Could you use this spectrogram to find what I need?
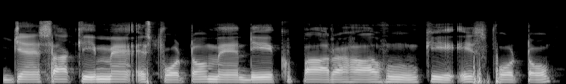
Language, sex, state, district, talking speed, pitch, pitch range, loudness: Hindi, male, Madhya Pradesh, Bhopal, 150 wpm, 115 Hz, 110-120 Hz, -15 LUFS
